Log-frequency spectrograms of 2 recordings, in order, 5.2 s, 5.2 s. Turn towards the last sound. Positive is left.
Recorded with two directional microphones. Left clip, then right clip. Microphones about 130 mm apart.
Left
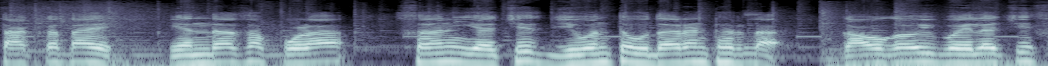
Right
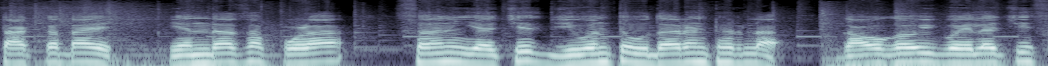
turn(degrees=-35)  # may be behind; listen again after turning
